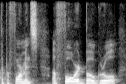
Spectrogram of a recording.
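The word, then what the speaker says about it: Groulx: The coach also spoke about the performance of forward Bo Gruel, pronounced Bo Gru, who entered the lineup after being called up earlier in the day.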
